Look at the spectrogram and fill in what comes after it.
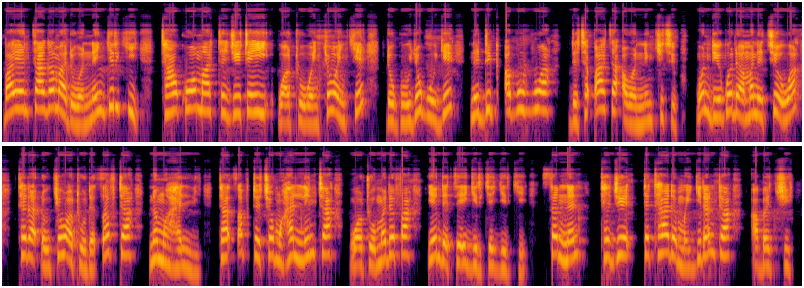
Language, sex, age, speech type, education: Hausa, female, 30-45, spontaneous, primary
